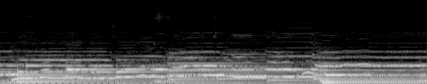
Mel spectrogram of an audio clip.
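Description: A woman singing a slow, wavering ballad melody into a microphone over sustained backing chords and a steady bass, the chords changing every second or so.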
